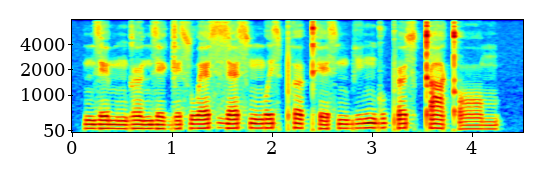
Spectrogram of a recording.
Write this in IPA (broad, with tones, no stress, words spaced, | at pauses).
nze˩mŋɡœ˩ nze˩ɡe˧˩s wɛ˨˦szɛ˨˦s ŋʷi˨˦spʰə˧˩kʰe˩smbi˨˦ ŋɡu˨˦pʼœ˨˦skʼa˧˩ kʼɔ˩m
